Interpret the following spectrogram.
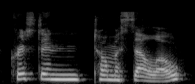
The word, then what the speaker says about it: Kristin Tomasello: Kristen Tomicello. Is that how you pronounce it?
